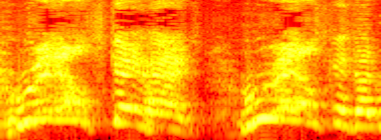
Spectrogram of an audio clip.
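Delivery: high, slow shouted protest; mock furious skinhead shouting; outraged yell. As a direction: scream it like an offended punk. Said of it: "this one skinhead going".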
